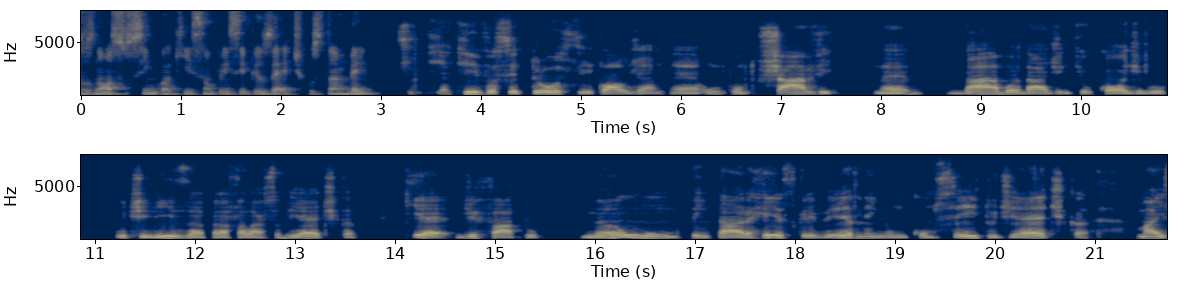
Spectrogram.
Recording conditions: video call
